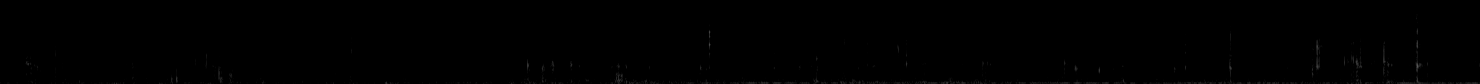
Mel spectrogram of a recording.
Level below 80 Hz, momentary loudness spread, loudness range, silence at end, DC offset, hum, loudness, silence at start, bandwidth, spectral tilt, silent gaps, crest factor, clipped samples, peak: -72 dBFS; 11 LU; 6 LU; 0 s; under 0.1%; none; -65 LUFS; 0 s; 11 kHz; -3.5 dB/octave; none; 36 dB; under 0.1%; -30 dBFS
